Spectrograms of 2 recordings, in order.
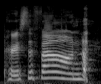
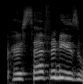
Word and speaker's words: Persephone: For a really long time, I had never heard Persephone pronounced. I'd only ever read it. And so... – Persephone. – Until I was 14. – Yeah, same. – And then I heard it and I was like, Persephone's way prettier than Persephone.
